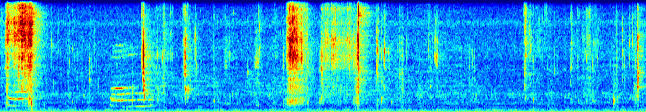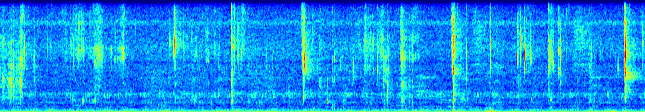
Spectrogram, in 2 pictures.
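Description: A person chewing and smacking while eating charbroiled oysters, with a few sharp clicks. A cat gives one short meow about two seconds in. A steady low hum sits under it all.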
